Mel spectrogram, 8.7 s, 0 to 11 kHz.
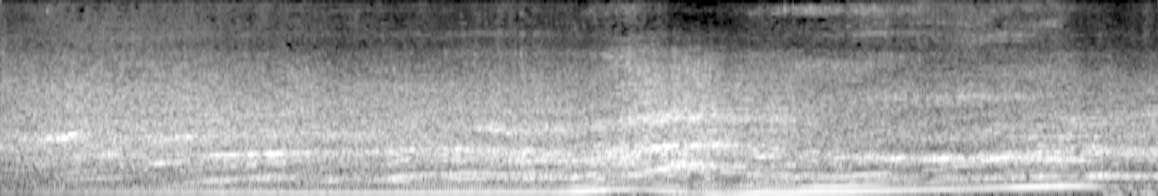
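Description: Mk4 Toyota Supra (JZA80) with its 2JZ straight-six pulling away, the engine revs climbing and dropping back several times. A deep, loud exhaust rumble builds from about halfway through.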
